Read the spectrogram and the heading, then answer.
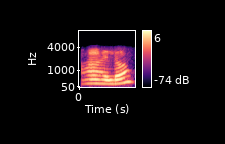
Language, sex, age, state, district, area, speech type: Urdu, female, 30-45, Uttar Pradesh, Mau, urban, conversation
